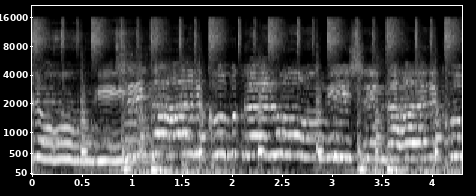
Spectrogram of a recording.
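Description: Hindi devotional bhajan music: a sung melody with wavering ornaments over a steady percussion beat.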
